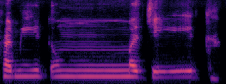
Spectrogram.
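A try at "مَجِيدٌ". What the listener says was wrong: مجید, آئند آپ کا ٹھیک ہے, مگر کبھی کبھی آپ ہارڈ کر لیتی ہیں, مطلب زبان زیادہ پیچھے لے جاتی ہیں.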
